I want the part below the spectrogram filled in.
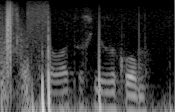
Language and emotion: Russian, neutral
